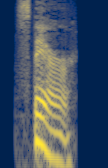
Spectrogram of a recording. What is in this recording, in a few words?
"spare", English voice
